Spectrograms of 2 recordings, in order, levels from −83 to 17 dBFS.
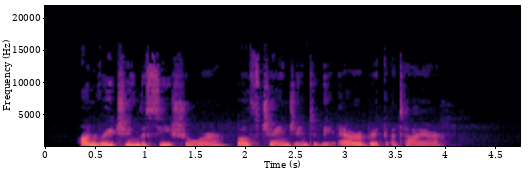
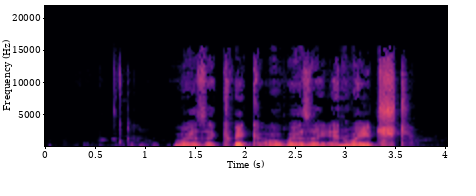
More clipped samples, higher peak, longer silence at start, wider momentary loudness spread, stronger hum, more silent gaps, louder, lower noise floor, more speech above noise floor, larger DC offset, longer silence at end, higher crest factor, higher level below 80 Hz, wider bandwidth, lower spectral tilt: neither; about the same, -4 dBFS vs -2 dBFS; second, 0.35 s vs 1.3 s; about the same, 9 LU vs 7 LU; neither; neither; about the same, -21 LUFS vs -22 LUFS; about the same, -68 dBFS vs -71 dBFS; about the same, 48 dB vs 49 dB; neither; first, 0.8 s vs 0.4 s; about the same, 18 dB vs 22 dB; second, -74 dBFS vs -54 dBFS; second, 14.5 kHz vs 16 kHz; about the same, -5 dB/octave vs -4.5 dB/octave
